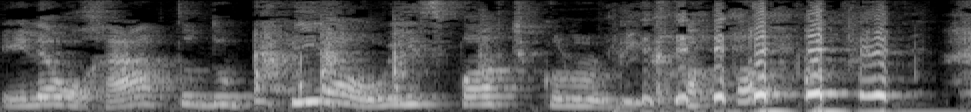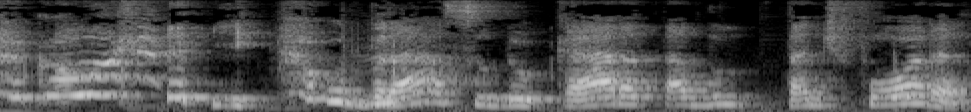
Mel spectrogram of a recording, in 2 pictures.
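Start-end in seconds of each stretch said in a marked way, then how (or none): 0.0-4.7 very high voice breaking up laughing through words. Laughing at a team mascot named Enxuga, the speaker keeps laughing while speaking. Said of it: "Eu tô rindo".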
